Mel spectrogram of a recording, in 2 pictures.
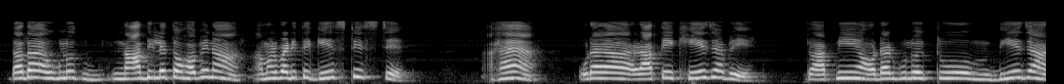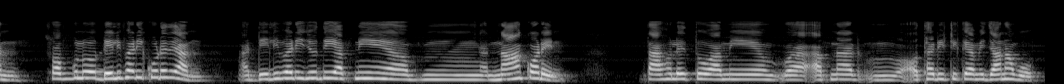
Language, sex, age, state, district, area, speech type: Bengali, female, 45-60, West Bengal, Malda, rural, spontaneous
